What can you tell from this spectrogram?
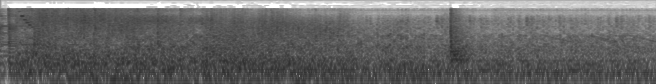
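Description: A loud, steady rush of noise, strongest in the low end, its hiss thinning over the first few seconds, with a single sharp click about five and a half seconds in.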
